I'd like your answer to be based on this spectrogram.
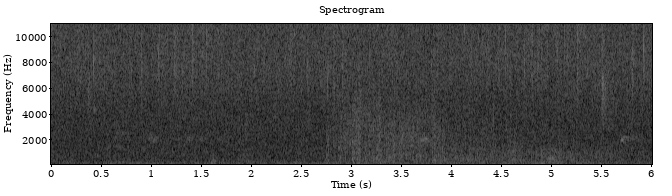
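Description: Heavy rain pours steadily in Junagadh, Gujarat, with a dense hiss over a deep roll of thunder building in the middle; a constant, loud, close downpour with no voices.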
